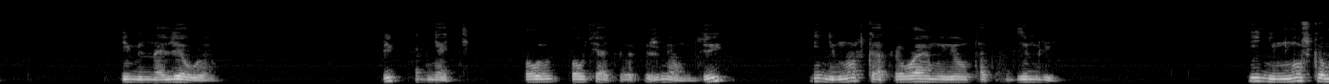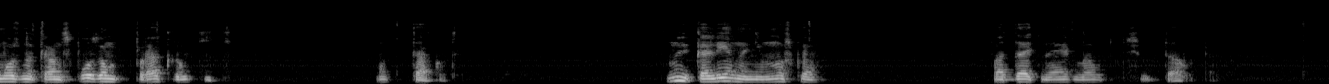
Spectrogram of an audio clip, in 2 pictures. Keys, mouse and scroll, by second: 0.4-1.1 scroll up 3, 1.1 shift+middle click, 2.1 click, 3.5 middle click, 6.6 g, 13.7 click, 15.2 click, 18.3 middle click, 21.3 click, 24.1 click.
